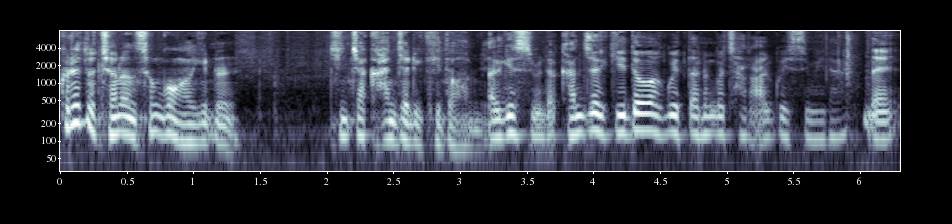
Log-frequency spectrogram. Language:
Korean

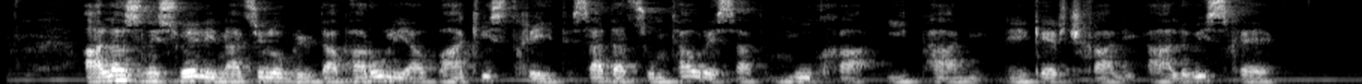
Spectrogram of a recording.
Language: Georgian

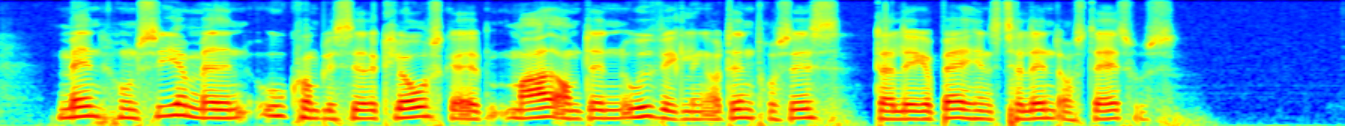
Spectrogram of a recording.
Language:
Danish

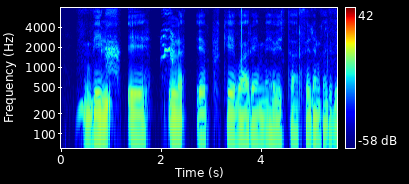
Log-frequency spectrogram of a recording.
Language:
Bhojpuri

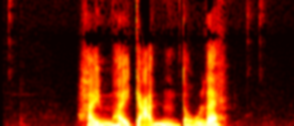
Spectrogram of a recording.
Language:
Cantonese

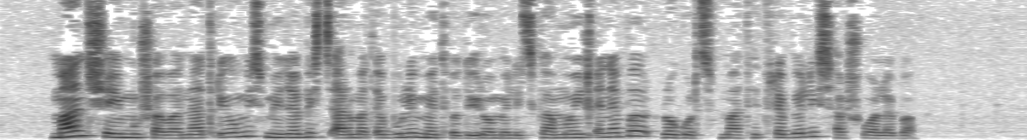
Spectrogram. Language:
Georgian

